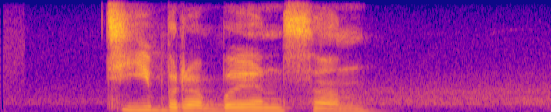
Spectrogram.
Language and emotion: Russian, neutral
